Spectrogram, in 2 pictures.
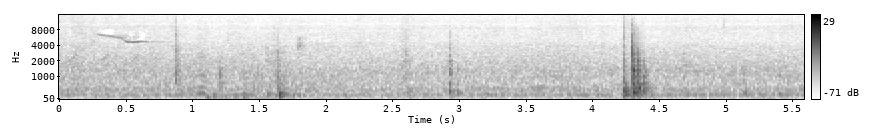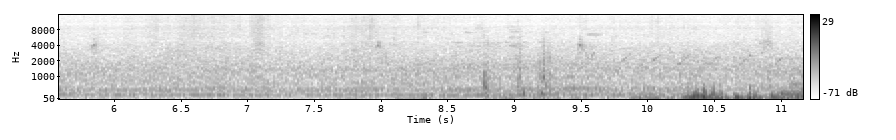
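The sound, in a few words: honeybees buzzing around an opened swarm trap hive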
